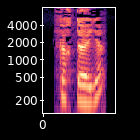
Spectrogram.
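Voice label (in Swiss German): "verdaue", Alsatian; medecine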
